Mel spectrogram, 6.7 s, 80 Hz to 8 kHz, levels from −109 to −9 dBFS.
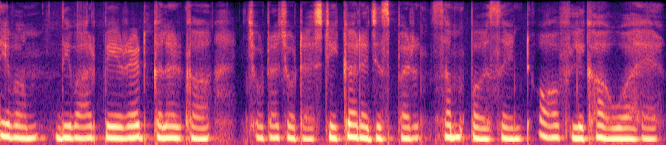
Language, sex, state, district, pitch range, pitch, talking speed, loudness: Hindi, female, Uttar Pradesh, Lucknow, 220-235 Hz, 225 Hz, 160 wpm, -14 LUFS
